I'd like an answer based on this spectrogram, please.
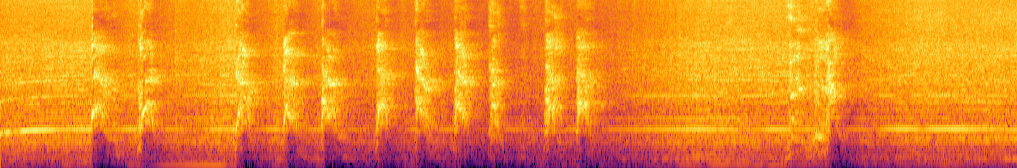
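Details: Three-month-old Shih Tzu puppy barking at a running hair dryer: a string of sharp, high yaps in quick bursts, about a dozen over ten seconds, over the dryer's steady whirring hum.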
